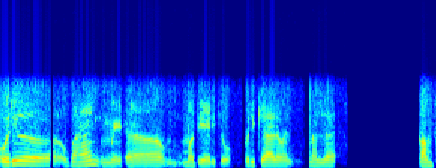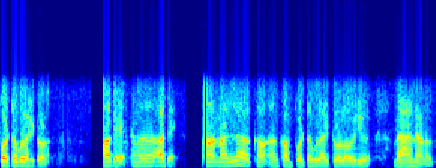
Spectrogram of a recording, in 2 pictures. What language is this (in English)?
Malayalam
